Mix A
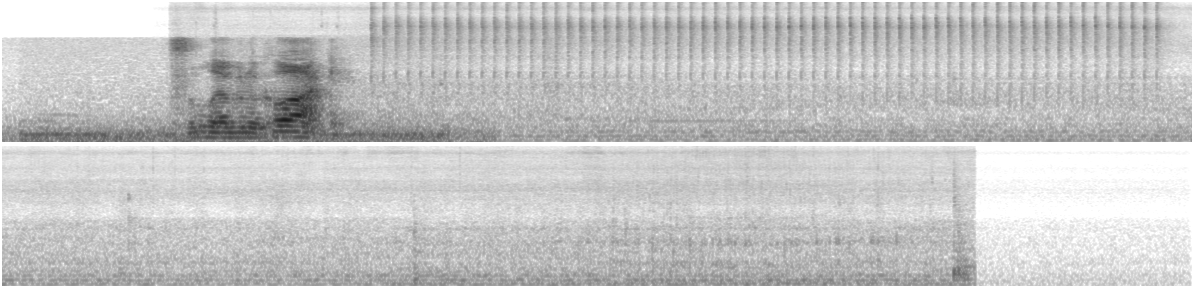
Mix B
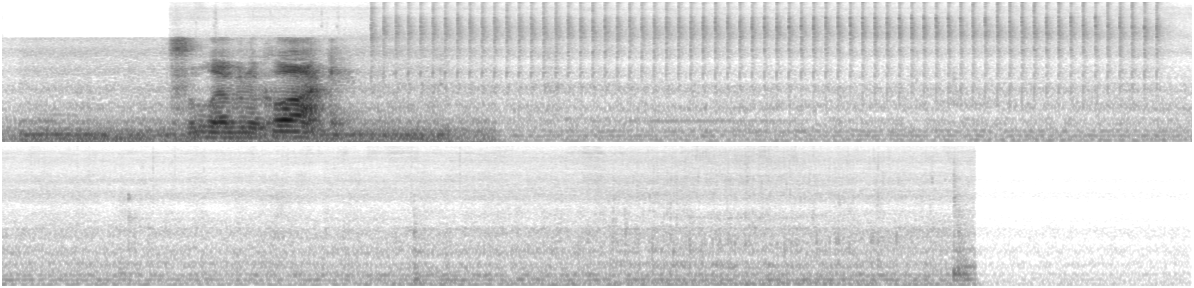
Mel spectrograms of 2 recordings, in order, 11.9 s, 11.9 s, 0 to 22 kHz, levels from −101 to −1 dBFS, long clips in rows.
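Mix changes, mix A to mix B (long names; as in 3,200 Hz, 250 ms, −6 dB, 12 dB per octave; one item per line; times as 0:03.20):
background −6.0 dB
master: add EQ curve with evenly spaced ripples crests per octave 1.3, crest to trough 7 dB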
